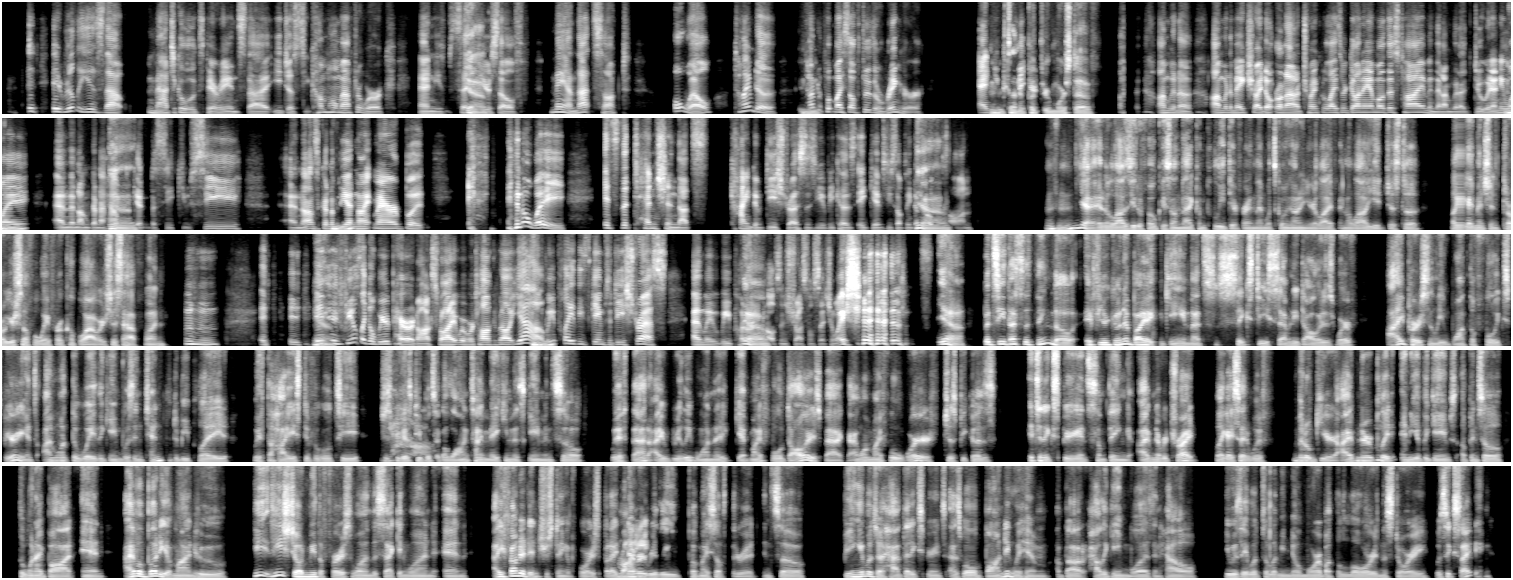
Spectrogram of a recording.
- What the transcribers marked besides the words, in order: other background noise; chuckle; tapping; chuckle; laughing while speaking: "situations"
- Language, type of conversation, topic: English, unstructured, What hobby should I try to de-stress and why?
